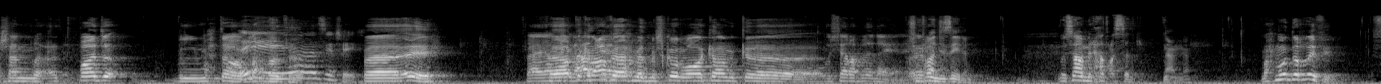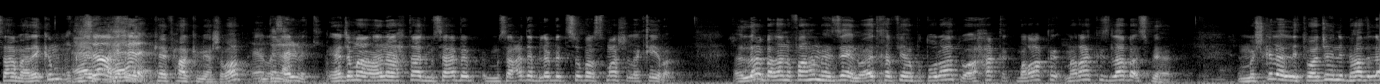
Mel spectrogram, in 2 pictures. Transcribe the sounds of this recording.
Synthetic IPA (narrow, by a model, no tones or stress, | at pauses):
ʕaʃaːnt̪faːd͡ʒaʔ | bɪlmʊħt̪awamaħˤad̪az̰faʔeː | ajaakɪlʕaːfɪjaʔaħmad̪maʃkuːɾˤwɑlːɑkalaːmak | wʃɑɾˤɑflanaja̰ʕniʃkɾɑnd͡ʒaziːla̰n | mʊsaːmilħɑt̪ˤʕasːald͡ʒna̰ʕma̰ | maħmuːd̪ɪrːiːfḭ | sːalaːmʕaleːkʊmsaːalkeːfħaːkʊmjaʃabaːb̚almɪkjad͡ʒamaːʕʔanaʔaħt̪aːd͡ʒmʊsaːbmʊsaːʕad̪ablʊʕbḁsʊbɑɾˤsmaːʃɪlʔaxiːɾa̰ | ʔɪlːʊʕbaʔanafaːɦɪmhazeːnwʔad̪xʊlfiːhabʊt̪ˤuːlɑːt̪wʔaħaqːɨq̚mˤɑːmɑɾˤɑːkɪzlabaʔsbiha | ɪlmʊʃkɪlalːiːt̪waːd͡ʒɪhnibhaːðalːʊ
